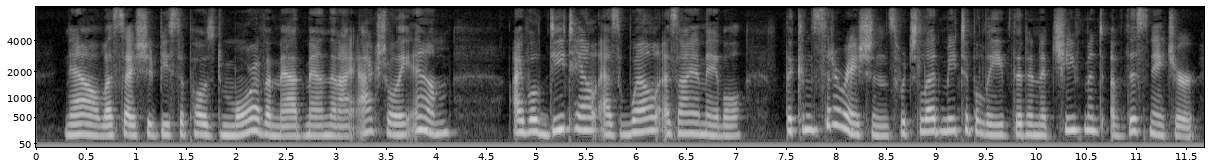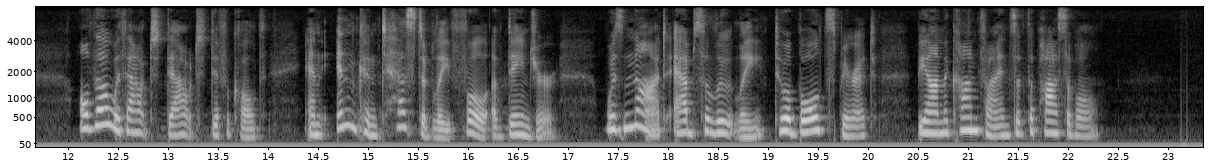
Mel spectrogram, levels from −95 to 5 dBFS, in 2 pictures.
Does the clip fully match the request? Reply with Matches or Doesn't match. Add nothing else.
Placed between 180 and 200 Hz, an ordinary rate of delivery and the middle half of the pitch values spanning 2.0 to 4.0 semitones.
Doesn't match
